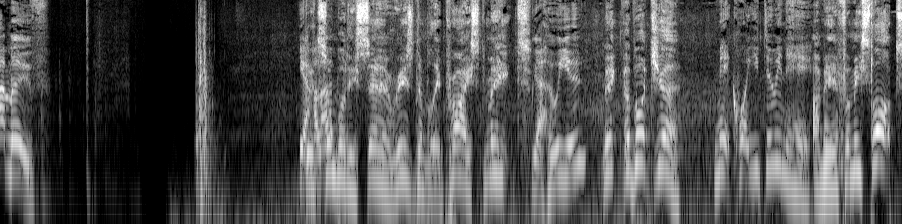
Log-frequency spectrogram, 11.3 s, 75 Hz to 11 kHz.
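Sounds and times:
speech: 0.0 - 0.6, 3.7 - 11.2
door opening: 2.3 - 3.0.

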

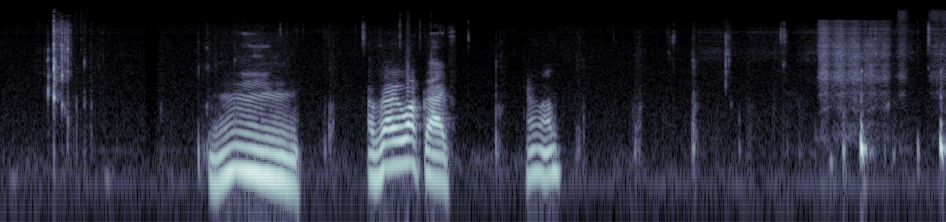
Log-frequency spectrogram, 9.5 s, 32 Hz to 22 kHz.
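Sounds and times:
softer crackling chews of a cracker: 0.4 - 8.2
speech: 2.1 - 3.0, 3.6 - 4.6, 5.3 - 5.7
laughter: 8.2 - 9.4.

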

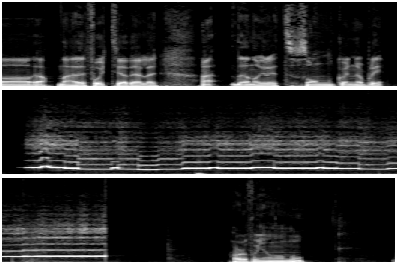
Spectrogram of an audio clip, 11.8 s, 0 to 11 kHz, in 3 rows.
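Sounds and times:
speech: 0.0 - 3.9, 10.2 - 11.0
whistled melody: 4.1 - 9.0.

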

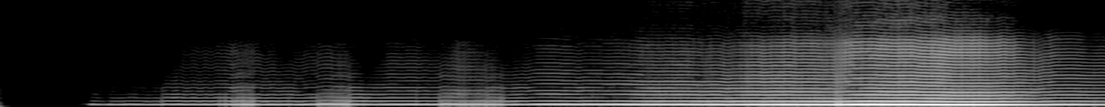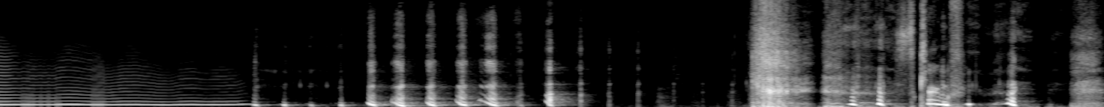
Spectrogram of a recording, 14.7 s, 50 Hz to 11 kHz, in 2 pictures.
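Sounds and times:
person vocally imitating a rolling walker with a buzzing drone: 0.6 - 9.2
laughter: 9.1 - 14.4
person talking: 13.0 - 14.2.

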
